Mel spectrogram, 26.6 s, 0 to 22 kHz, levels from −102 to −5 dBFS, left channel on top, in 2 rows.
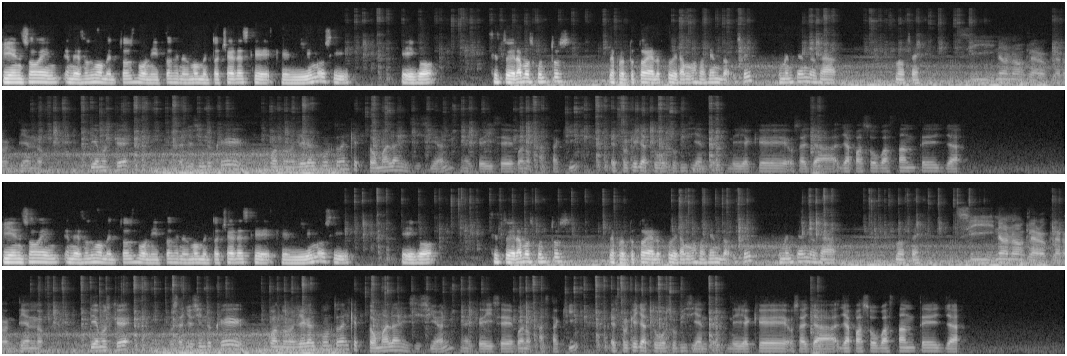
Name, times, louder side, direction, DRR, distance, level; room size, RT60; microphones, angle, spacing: voice 1, 0.0-4.3 5.0-5.4 6.1-7.1 7.6-9.4 9.7-10.4 11.2-11.5, left 2 dB, 40° left, 0.5 m, -26 dB
Keyboard Clicking (Typing), 4.2-23.8, right 1 dB, 25° right, 3.0 m, -52 dB
sound 1, 6.3-17.6, equal, 5° right, 1.0 m, -40 dB
voice 2, 11.9-14.1 14.4-14.9 15.4-25.2, right 5 dB, 90° right, 0.6 m, -40 dB
13.0 x 7.4 x 3.4 m
head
